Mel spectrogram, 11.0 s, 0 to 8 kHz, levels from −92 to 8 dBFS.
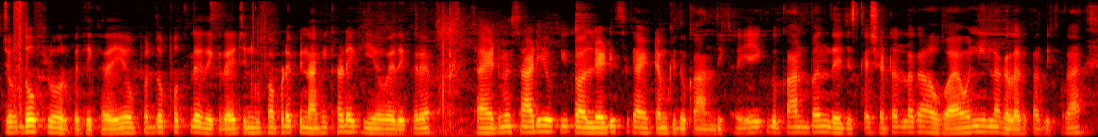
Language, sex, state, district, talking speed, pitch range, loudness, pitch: Hindi, male, Bihar, Sitamarhi, 280 wpm, 105-120 Hz, -30 LUFS, 115 Hz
